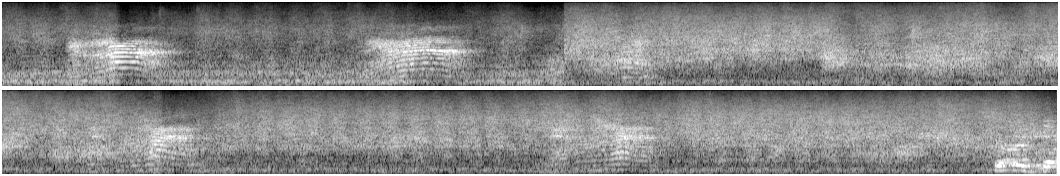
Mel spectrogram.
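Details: Pet cat getting a bath indoors, with a few wavering meows near the start and another pair later, mostly drowned by a steady hiss of spraying shower water and occasional human speech.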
